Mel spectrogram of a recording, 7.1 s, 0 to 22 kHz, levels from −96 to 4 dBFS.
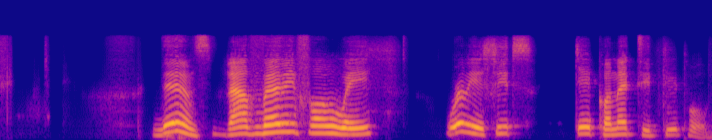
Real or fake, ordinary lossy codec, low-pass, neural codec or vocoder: fake; none; none; codec, 16 kHz, 0.5 kbps, X-Codec, HuBERT features, trained on balanced general audio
